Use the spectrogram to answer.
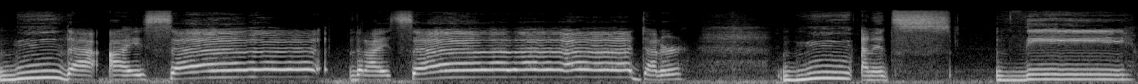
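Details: Adult woman with congenital cerebral palsy affecting motor functions, with right-sided weakness and pain, producing a severe stutter as a result; stuttering.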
